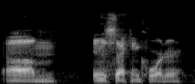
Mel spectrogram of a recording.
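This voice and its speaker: A man's voice: rumbling low, moderate pace, sharp tone, no echo. A man co-hosting a markets show, talking loosely with hesitations, jokes and swearing. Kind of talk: casual market chat.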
